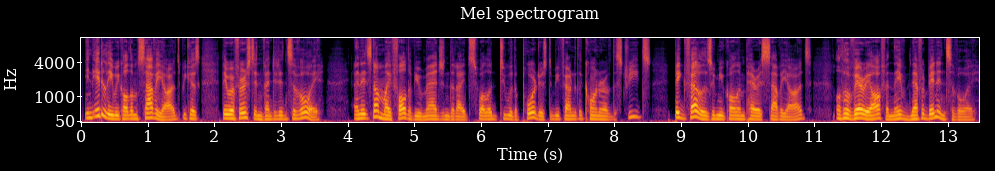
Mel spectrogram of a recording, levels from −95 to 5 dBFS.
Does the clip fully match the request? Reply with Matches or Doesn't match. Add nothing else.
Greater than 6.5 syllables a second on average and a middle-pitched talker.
Matches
